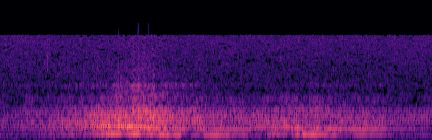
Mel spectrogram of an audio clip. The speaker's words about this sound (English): Hey, they're Jap staff cars, all right. Hurrying toward the west gate of the town.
